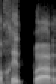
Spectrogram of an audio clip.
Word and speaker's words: khitbah: Hurufnya kan sama, cuma harokatnya aja beda. Kalau khutbah artinya khutbah. Kalau khitbah artinya lamaran.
